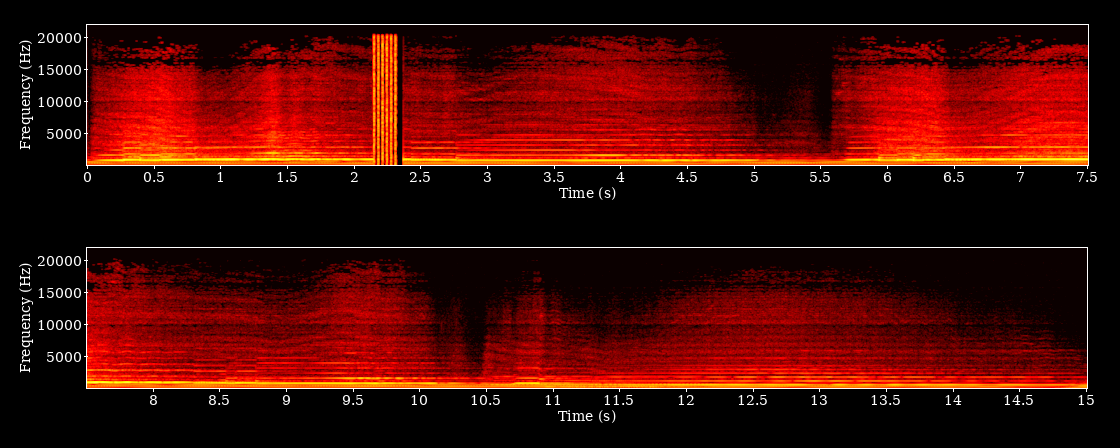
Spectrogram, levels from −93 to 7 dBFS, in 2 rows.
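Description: From 2.15 s to 2.37 s the sound is replaced by very loud, chattering static. This is a compressed stream played as audio. A Dolby Digital stream reached the output undecoded, and its data was treated as ordinary samples. Each frame becomes a burst of noise about 4 ms long, followed by silent padding. The bursts repeat 31.25 times a second, giving the harsh rattle. The pattern fits a 192 kbps AC-3 stream.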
